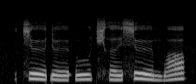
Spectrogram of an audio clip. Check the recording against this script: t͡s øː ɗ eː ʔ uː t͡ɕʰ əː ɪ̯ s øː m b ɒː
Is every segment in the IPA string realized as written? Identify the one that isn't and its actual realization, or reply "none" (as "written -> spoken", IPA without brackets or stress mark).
eː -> øː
